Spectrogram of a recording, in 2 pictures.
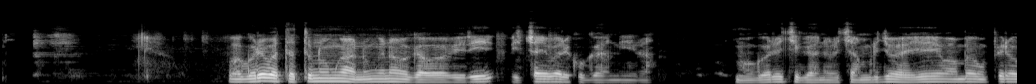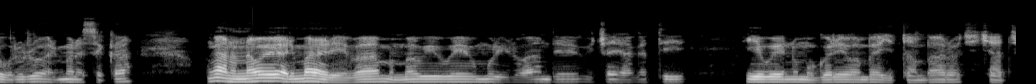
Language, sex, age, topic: Kinyarwanda, male, 25-35, health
